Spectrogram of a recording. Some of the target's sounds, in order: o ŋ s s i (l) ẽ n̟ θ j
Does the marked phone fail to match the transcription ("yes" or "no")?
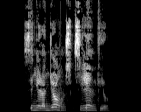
no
